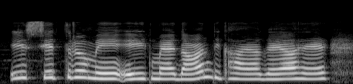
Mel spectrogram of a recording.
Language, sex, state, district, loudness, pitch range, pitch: Hindi, female, Jharkhand, Palamu, -13 LUFS, 250-300 Hz, 260 Hz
